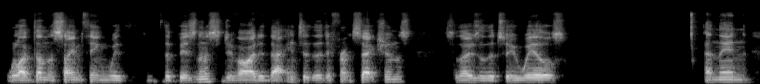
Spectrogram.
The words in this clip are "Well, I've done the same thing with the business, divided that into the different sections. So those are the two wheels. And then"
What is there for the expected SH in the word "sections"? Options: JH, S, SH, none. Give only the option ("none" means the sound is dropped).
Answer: SH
